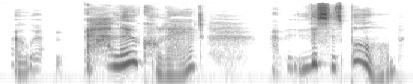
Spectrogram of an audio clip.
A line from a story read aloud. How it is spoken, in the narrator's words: he stuttered nervously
